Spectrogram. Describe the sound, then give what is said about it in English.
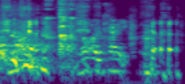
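A cat slowly pushes a mini glass bottle of Prosecco towards the edge of a kitchen countertop; it scrapes and clinks unevenly across the hard surface, a shifting, ringing grind in short bursts, with faint chuckling underneath. “the cat had found a mini bottle of Prosecco, which I don't even know where that's from, and was pushing it slowly towards the edge”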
